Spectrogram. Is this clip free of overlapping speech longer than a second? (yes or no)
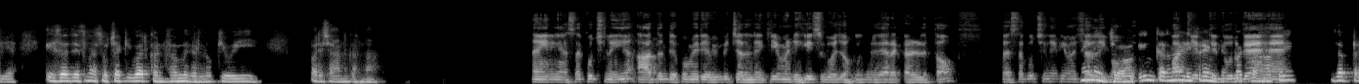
no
